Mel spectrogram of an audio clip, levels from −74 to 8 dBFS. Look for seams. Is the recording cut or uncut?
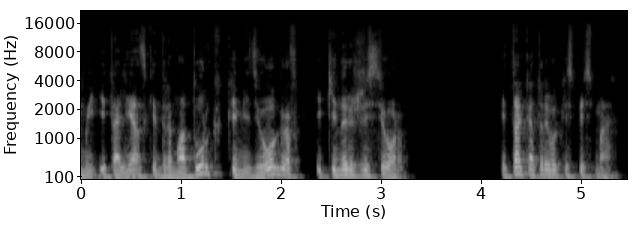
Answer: uncut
